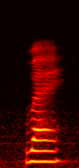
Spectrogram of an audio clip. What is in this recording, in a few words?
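"wai", chinese pinyin, first tone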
